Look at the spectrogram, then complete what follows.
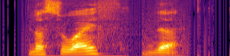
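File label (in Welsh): "noswaith", Welsh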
